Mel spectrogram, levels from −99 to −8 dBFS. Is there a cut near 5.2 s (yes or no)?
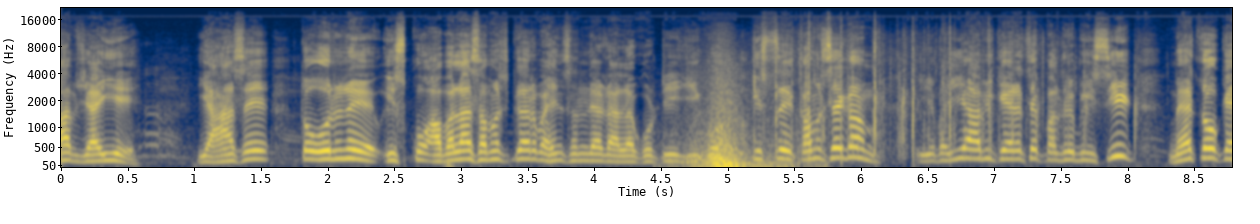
yes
